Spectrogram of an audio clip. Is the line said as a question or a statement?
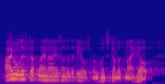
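statement. It is said as one flowing statement.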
